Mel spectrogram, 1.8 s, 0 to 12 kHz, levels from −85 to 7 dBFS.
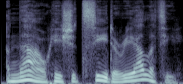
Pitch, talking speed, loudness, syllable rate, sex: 130 Hz, 230 wpm, -16 LUFS, 5.2 syllables/s, male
